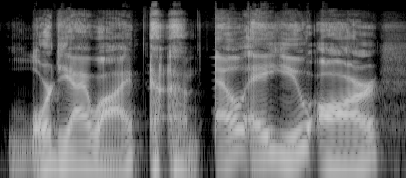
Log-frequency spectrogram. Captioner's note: clears throat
